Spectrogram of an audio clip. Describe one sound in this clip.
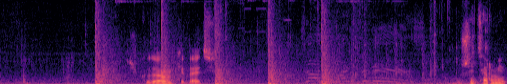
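Pistol shots crack in quick succession.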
